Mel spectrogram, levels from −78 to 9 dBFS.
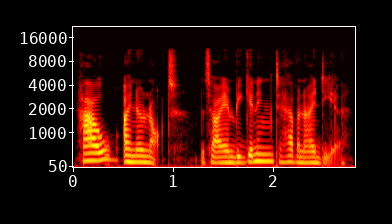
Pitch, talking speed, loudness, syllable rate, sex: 180 Hz, 255 wpm, -20 LUFS, 6.0 syllables/s, female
